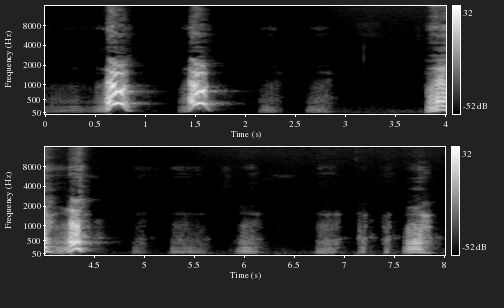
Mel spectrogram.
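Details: Basset Hound puppy in a standoff: two clear high barks, then a pair of louder barks, followed by low, rough growly grunts and short huffs.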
